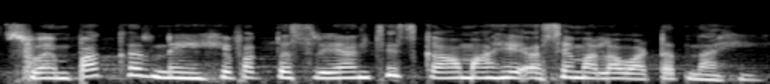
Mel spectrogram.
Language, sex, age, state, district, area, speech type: Marathi, female, 30-45, Maharashtra, Buldhana, urban, spontaneous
